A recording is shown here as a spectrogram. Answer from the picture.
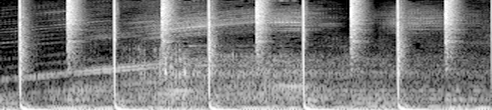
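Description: Progressive psytrance: a steady four-on-the-floor kick, a bit more than two beats a second, with a rolling bassline filling the gaps between kicks and crisp hi-hats. A synth sweep rises in pitch through the first second.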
